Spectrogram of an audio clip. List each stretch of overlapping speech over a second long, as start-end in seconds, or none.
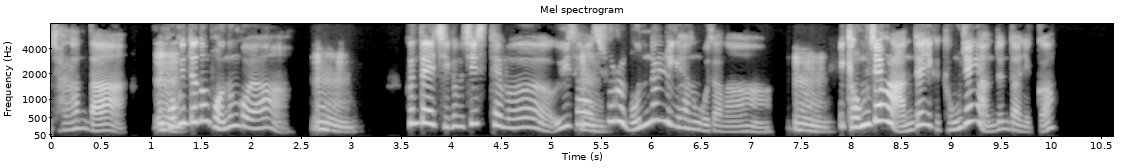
none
